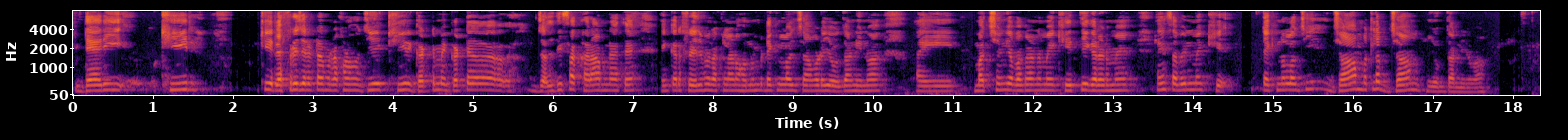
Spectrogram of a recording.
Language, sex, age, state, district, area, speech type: Sindhi, male, 18-30, Gujarat, Kutch, urban, spontaneous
